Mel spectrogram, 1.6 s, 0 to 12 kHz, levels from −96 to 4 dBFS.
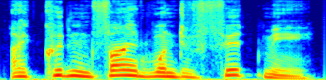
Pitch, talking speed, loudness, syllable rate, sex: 160 Hz, 255 wpm, -16 LUFS, 5.3 syllables/s, male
